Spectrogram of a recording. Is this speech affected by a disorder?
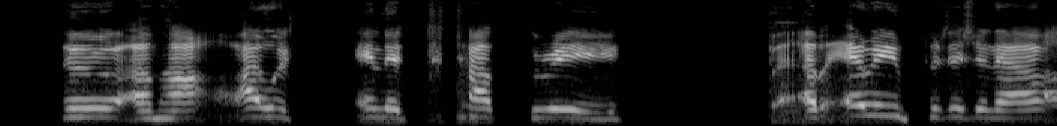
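Yes: cerebral palsy; wheelchair user.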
